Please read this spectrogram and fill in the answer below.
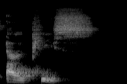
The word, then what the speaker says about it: elpis: The Greek word is elpis. Elpis. And I believe it's spelled in English, or, you know, our letters, E-L-P-I-S.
